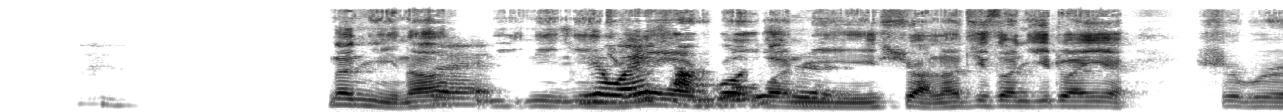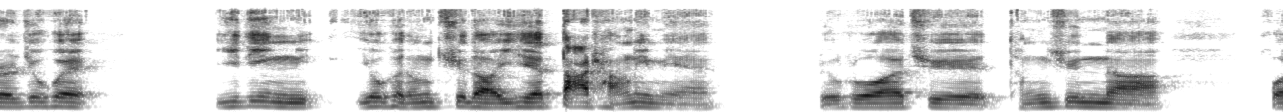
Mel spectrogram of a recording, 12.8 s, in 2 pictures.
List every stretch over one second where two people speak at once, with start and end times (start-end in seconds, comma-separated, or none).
2.1-4.3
